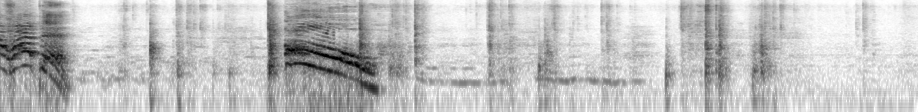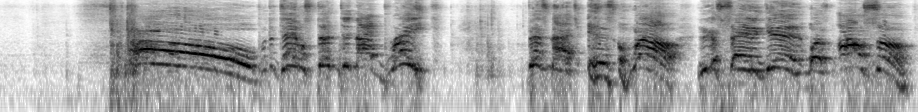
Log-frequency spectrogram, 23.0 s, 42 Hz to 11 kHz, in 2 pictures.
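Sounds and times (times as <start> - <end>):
person crying out falling pitch: 3.6 - 4.8, 13.0 - 14.6.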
